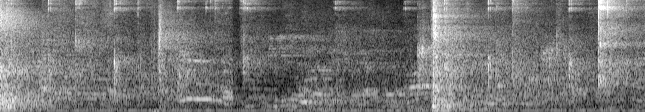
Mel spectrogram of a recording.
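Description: Table tennis ball clicking off bats and the table in a fast rally, with two much louder cracks of hard-hit shots, one at the start and one about four seconds in. Voices murmur in the hall behind.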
